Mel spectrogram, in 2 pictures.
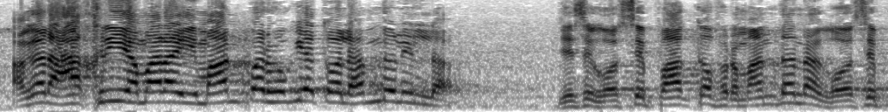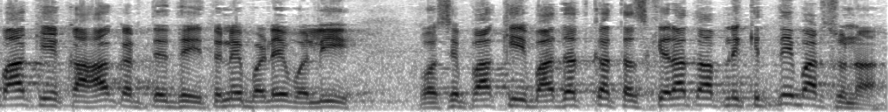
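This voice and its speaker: A man with a high, bright voice delivers a religious lesson, drawing out scripture in slow chant before explaining it with rhetorical questions and repeated phrases. His pitch swings widely, and he is recorded with a long hall reverb and faint noise underneath. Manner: chants Arabic hadith text slowly, then explains it in lively repetitive speech. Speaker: religious scholar and preacher. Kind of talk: hadith lesson sermon.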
